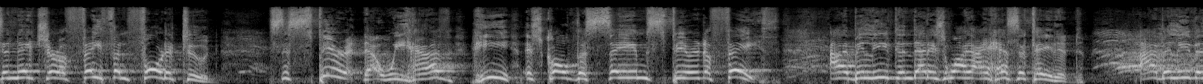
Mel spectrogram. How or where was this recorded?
large echoing room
